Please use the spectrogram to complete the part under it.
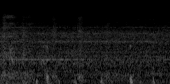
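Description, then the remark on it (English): A robot vacuum cleaner that has just switched on hums with a steady, airy whir, punctuated by soft irregular knocks and clicks as it moves about. It sounds fairly quiet, with no voices. “We've got a kind of a portable or an automatic Hoover and it's just come on.”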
